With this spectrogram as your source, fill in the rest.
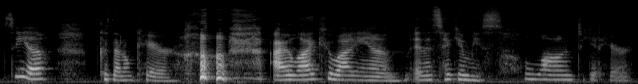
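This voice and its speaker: A woman's voice: medium pitch, a little slow, gravelly, a bit bright. A woman in her forties chatting casually and a little tipsy to her viewers at home, laughing often. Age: 40s. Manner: chatty, laughing, self-deprecating. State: slightly tipsy. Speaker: vlogger. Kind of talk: casual tipsy chat to camera.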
